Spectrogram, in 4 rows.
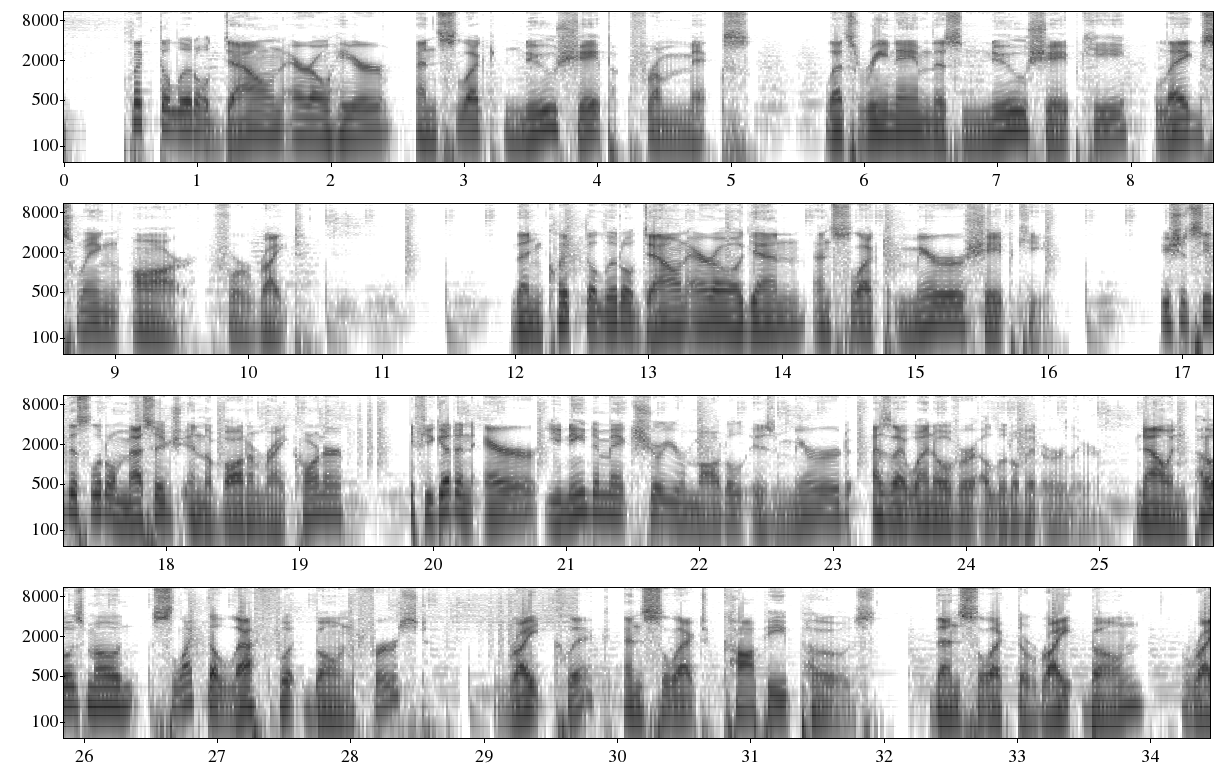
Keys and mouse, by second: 2.9-5.6 drag, 6.5-13.4 drag, 15.5-19.0 drag, 26.0 click, 30.4-33.0 right drag, 33.4 click.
